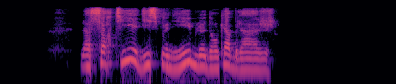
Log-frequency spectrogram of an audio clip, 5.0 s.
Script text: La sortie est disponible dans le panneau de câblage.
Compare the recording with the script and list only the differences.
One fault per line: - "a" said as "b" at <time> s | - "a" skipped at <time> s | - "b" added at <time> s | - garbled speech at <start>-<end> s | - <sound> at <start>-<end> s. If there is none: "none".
- "le panneau de" skipped at 2.7 s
